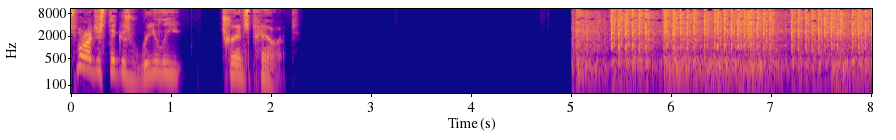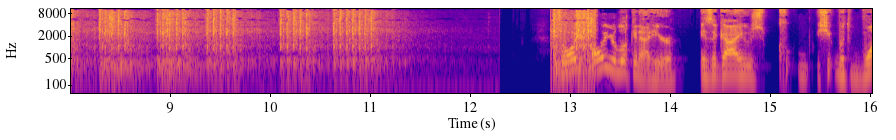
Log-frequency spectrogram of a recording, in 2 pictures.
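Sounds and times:
speech: 0.0 - 2.3, 12.9 - 16.0
automatic gunfire from a man shooting one-handed at a building: 5.0 - 11.6, 12.8 - 13.4.

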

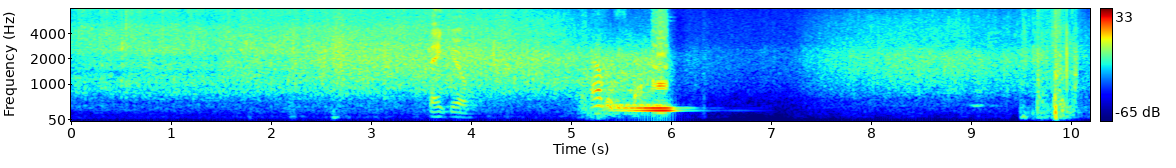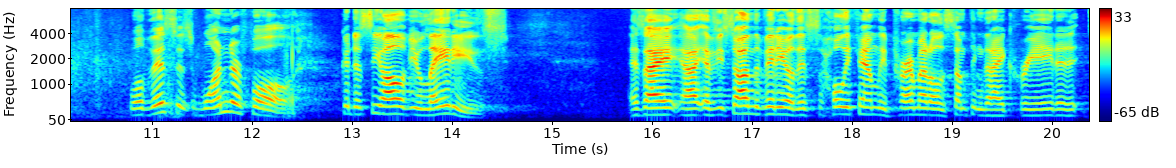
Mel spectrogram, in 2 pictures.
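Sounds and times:
audience applause: 0.0 - 5.3, 7.3 - 9.6
speech: 3.6 - 4.1, 5.1 - 6.0, 10.8 - 14.5, 15.8 - 20.3.

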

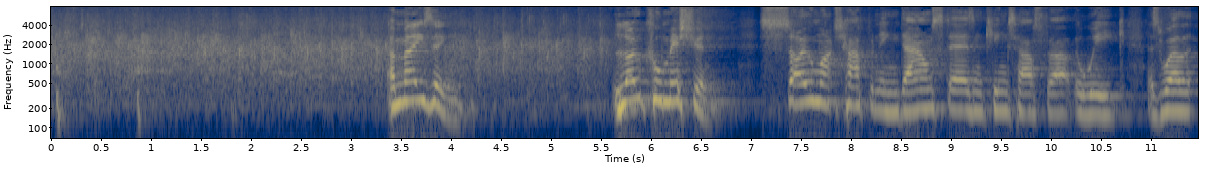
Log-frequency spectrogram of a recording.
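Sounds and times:
audience applauding: 0.0 - 6.4
speech: 3.4 - 4.2, 5.6 - 11.4.

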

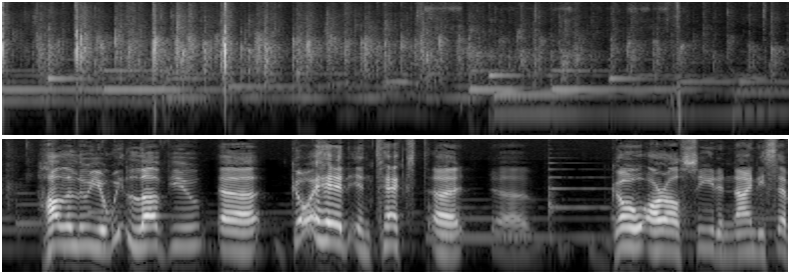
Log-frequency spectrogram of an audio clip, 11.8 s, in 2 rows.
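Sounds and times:
audience clapping: 0.0 - 6.2
speech: 6.2 - 11.7.

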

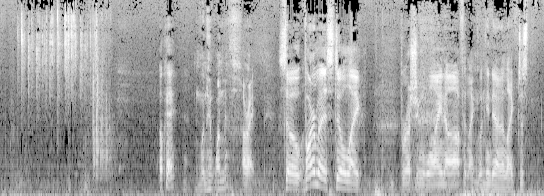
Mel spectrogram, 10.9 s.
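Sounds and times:
dice rattling across a hard surface: 0.3 - 2.4
speech: 3.2 - 7.3, 8.0 - 10.8.

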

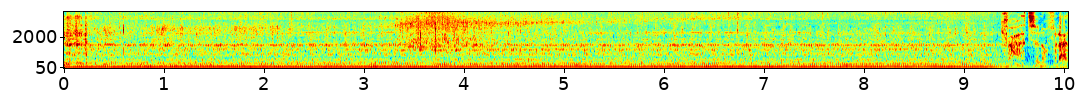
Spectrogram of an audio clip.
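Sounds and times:
paper shredder running: 0.0 - 9.4
speech: 9.6 - 10.0.

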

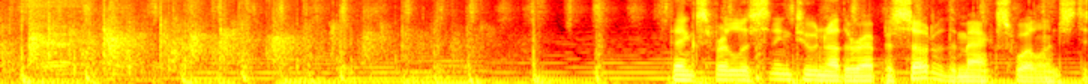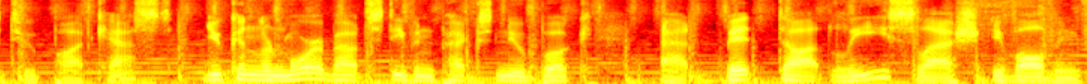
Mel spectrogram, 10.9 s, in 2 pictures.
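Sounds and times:
audience applause and cheering: 0.0 - 2.6
speech: 3.4 - 10.8.

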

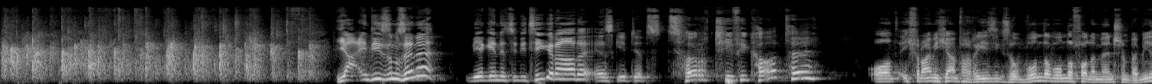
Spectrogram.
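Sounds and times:
audience applause: 0.0 - 3.4
speech: 3.4 - 11.5.

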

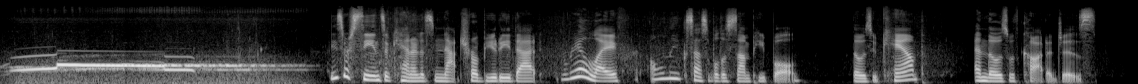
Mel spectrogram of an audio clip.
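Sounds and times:
loon wailing call: 0.0 - 3.2
speech: 3.4 - 11.0.

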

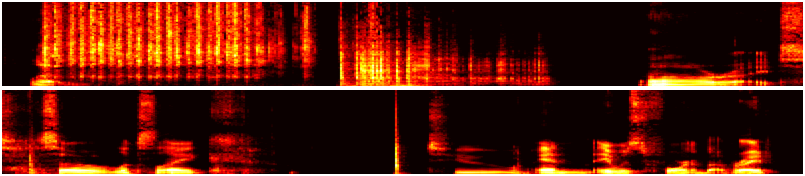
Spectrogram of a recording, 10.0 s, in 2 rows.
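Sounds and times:
speech: 0.2 - 0.5, 4.8 - 6.6, 7.8 - 9.9
dice rattling and tumbling: 0.2 - 3.4.

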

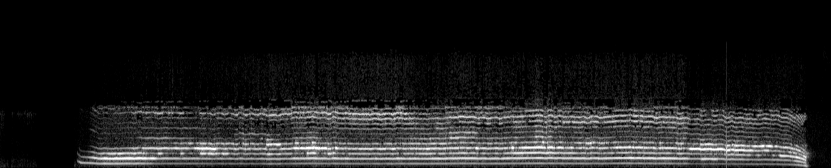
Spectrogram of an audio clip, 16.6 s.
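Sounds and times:
person imitating a cow call: 1.6 - 16.2.

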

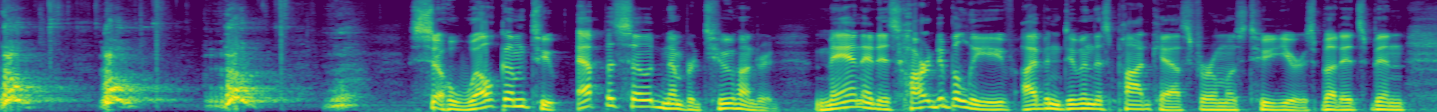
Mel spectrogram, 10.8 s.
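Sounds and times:
dog barking: 0.0 - 2.8
speech: 3.2 - 10.7.

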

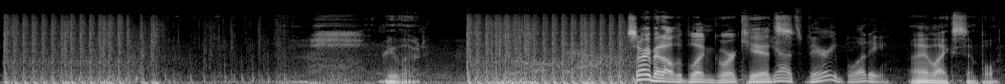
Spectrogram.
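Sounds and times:
rapid automatic gunfire in the Call of Duty Mobile advanced fire tutorial: 0.0 - 2.9, 4.6 - 6.6
speech: 3.9 - 4.2, 6.3 - 10.0.

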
